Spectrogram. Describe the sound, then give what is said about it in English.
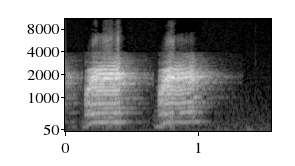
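Two loud, nasal Canada goose honks in quick succession, each about half a second long, with nothing else in the background. “you hit him with a Canadian goose.”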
